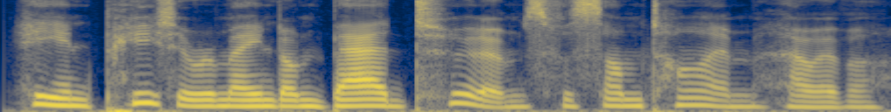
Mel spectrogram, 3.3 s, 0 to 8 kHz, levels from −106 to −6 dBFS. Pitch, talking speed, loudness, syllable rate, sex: 170 Hz, 195 wpm, -19 LUFS, 4.9 syllables/s, female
